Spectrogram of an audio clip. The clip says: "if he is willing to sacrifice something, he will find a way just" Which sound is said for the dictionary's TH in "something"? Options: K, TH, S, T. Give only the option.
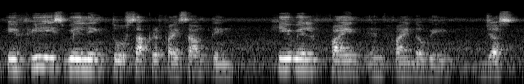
T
